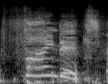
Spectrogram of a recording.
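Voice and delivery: retold panicked order. Retold panicked order about missing finger.

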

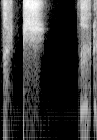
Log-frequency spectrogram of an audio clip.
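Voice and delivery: hushed, nudging aside to a friend; whisper-nudge about a celebrity; a hint of an excited secret whisper; shy starstruck fan. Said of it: "the other people who go".

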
